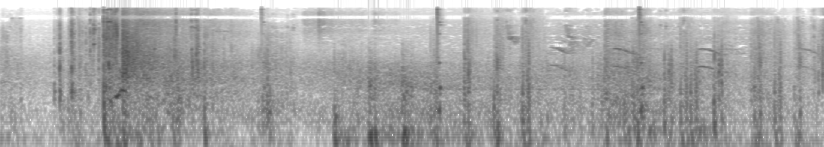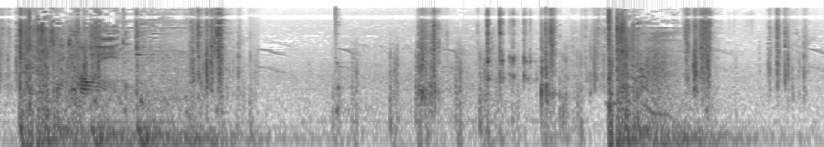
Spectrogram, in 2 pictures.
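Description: Gunshots crack and boom in quick bursts.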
